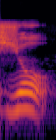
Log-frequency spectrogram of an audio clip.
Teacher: ہونٹ گول ہوں گے پیش کی ادائیگی کے لیے، دونوں مجہول نہیں ہوں گے، دونوں لمبے نہیں ہوں گے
